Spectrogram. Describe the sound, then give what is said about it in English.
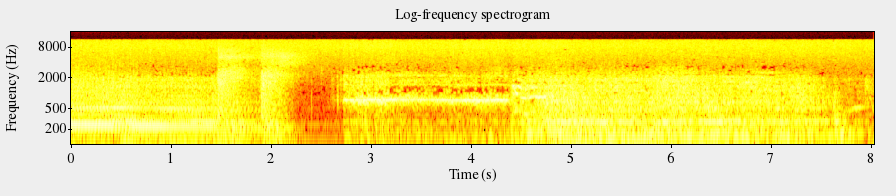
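A loud engine roar ends in a couple of heavy crashing impacts, followed by a steady whine and a long rumbling, tumbling clatter of a car crashing, turning over five times and catching fire as it smashes, with no voices. “Caught fire the minute she smashed. Turned over 5 times, I counted.”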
